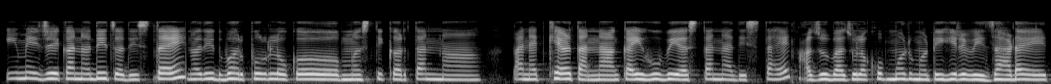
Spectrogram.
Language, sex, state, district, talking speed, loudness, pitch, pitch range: Marathi, female, Maharashtra, Dhule, 130 wpm, -15 LUFS, 235 Hz, 225-250 Hz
